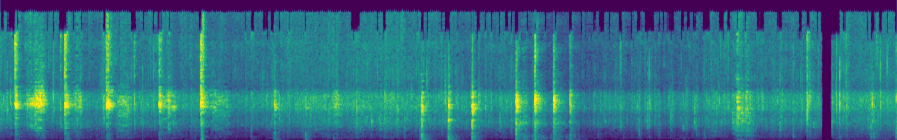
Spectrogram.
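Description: Chicken fried rice is turned in a frying pan with a steady hiss of frying oil, punctuated by a quick series of sharp utensil taps and scrapes against the pan, close by, no voices.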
